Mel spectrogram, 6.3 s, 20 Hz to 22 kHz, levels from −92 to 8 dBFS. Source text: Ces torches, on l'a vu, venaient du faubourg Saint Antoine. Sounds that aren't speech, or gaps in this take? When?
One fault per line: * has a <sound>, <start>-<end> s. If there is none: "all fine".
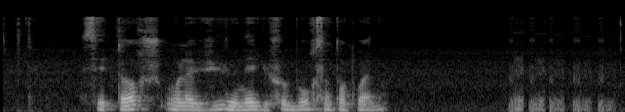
* has a laugh, 5.1-6.2 s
